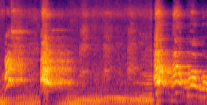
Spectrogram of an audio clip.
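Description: A Siberian Husky gives sharp, harmonic barks, with a low rumbling whine between them.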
